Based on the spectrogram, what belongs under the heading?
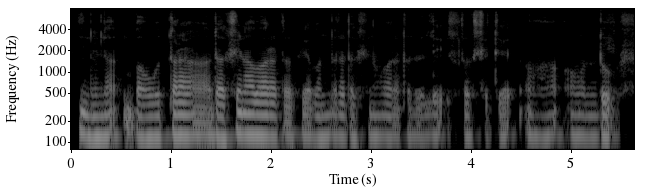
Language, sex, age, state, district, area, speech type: Kannada, male, 18-30, Karnataka, Davanagere, urban, spontaneous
